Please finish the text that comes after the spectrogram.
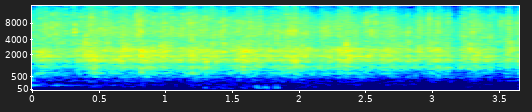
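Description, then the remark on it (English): An audience bursts into steady, sustained applause as a hand of praise for God, a dense wash of many hands clapping at once that holds evenly for several seconds with no voices on top. “Give God a hand of praise.”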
